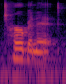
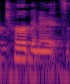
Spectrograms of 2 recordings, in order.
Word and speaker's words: turbinate: if you need a better explanation that it's turbinate tu r bi na te looks like turbinate so septoplasty and termina traduction refers to straightening up your septum and reducing the size of whatever turbinates are causing the obstruction in your nasal passages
